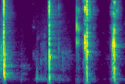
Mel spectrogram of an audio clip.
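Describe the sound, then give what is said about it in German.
A voice mimics a wet smacking noise as someone is grabbed under the arms and pulled: four sharp mouth smacks at uneven intervals, each a brief snappy burst with a slight moist tail, and no talking. “Und dann macht es ein schmatzendes Geräusch.”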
